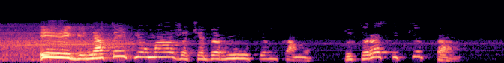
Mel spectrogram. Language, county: Lithuanian, Šiauliai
